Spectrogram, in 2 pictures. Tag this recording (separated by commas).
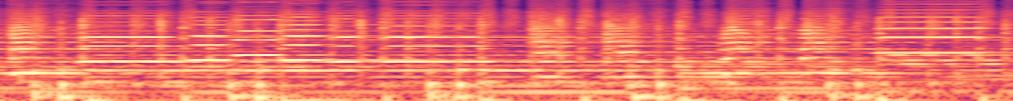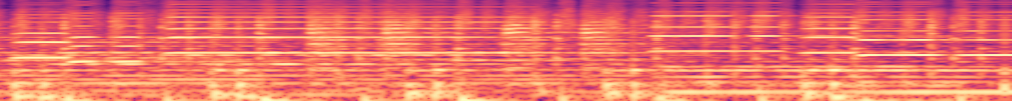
playing harmonica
